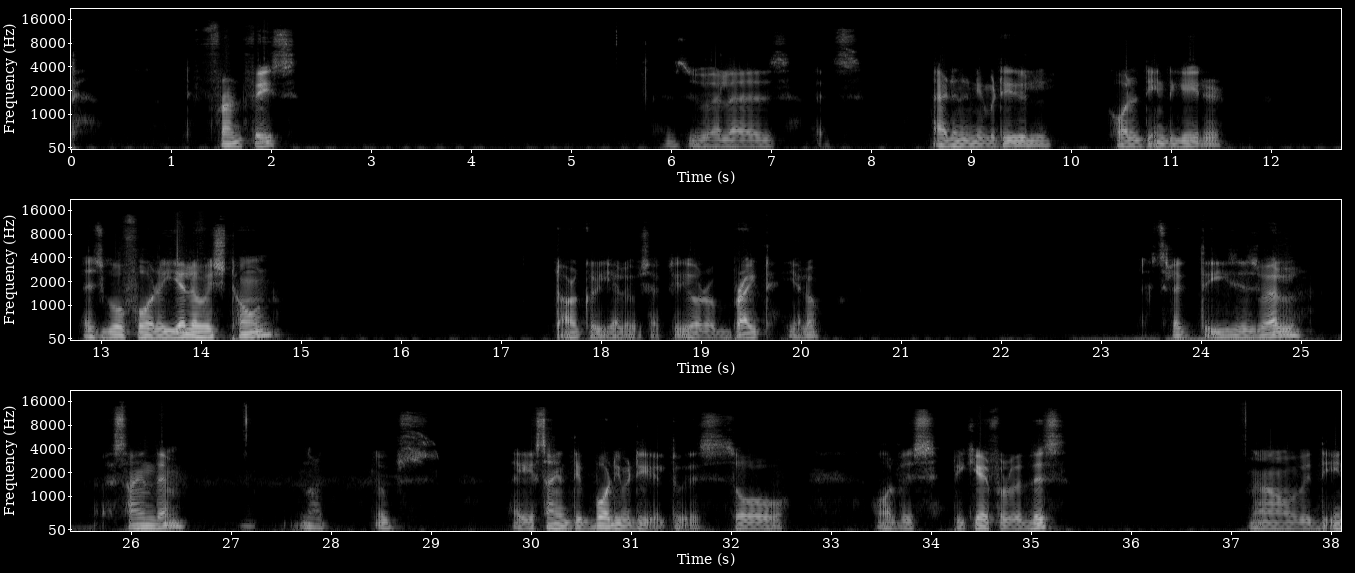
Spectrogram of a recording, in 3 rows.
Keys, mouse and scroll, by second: 0.2-1.4 middle drag, 1.4 shift+click, 1.9-2.6 scroll up 3, 2.6 shift+middle click, 3.0-3.4 scroll down 2, 3.4-4.2 middle drag, 4.2 scroll down 1, 4.4-6.6 middle drag, 7.2-11.6 drag, 12.1 middle click, 12.9-14.1 scroll down 1, 14.1 shift+middle click, 14.8 click, 18.5 click, 18.9-20.8 middle drag, 21.6 click, 22.3 middle click, 23.0-23.8 scroll up 2, 23.8 shift+click, 24.2 scroll down 1, 24.4-25.8 middle drag, 25.8 click, 29.9-31.2 scroll down 4, 31.2-32.3 scroll down 1, 34.3-35.0 scroll up 3, 35.0-36.2 middle drag, 36.2 scroll down 2, 36.5 scroll up 1, 37.5-38.0 scroll down 2, 38.0 click.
